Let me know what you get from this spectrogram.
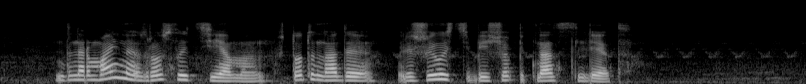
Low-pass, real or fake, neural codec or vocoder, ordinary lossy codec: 7.2 kHz; fake; vocoder, 22.05 kHz, 80 mel bands, Vocos; none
